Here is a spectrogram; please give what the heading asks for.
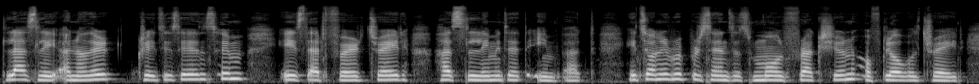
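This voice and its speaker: A woman's voice: mid-range voice, darkish tone. A young woman from Spain hosting a student podcast, reading prepared lines evenly. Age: young adult. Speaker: host. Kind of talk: student podcast, read from notes.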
